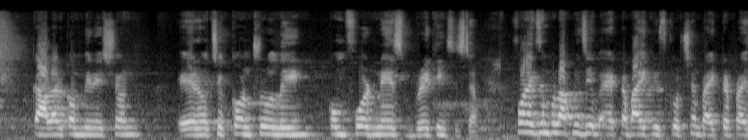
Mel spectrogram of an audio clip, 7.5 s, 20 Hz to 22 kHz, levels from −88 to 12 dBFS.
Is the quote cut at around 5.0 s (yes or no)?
yes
